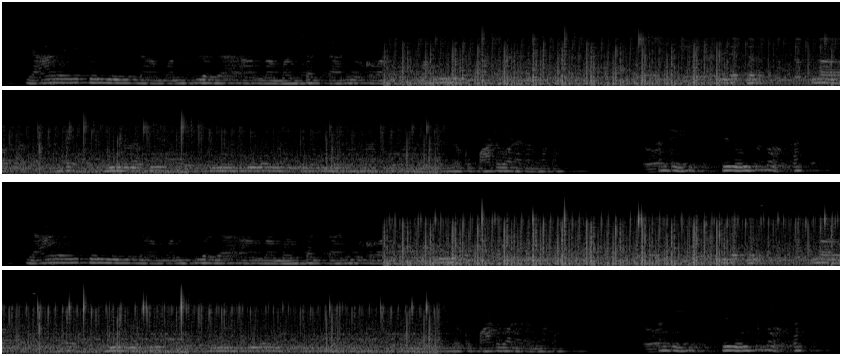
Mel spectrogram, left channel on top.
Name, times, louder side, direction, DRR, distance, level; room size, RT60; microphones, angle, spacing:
voice 1, 0.2-5.5 7.1-7.6 8.1-8.5 8.9-10.1 10.4-14.0 14.9-16.4, left 1 dB, 30° left, -1 dB, 1.9 m, -49 dB
sound 1, 3.8-12.8, right 3 dB, 55° right, 1.0 m, -44 dB
voice 2, 6.3-10.4 14.8-15.4 16.1-16.2, equal, 5° left, 2 dB, 2.7 m, -54 dB
30.0 x 30.0 x 4.6 m, 1.1 s
head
